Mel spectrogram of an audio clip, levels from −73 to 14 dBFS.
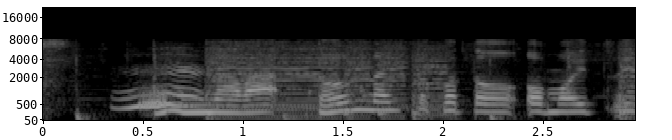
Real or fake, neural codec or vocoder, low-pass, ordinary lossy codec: real; none; none; none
